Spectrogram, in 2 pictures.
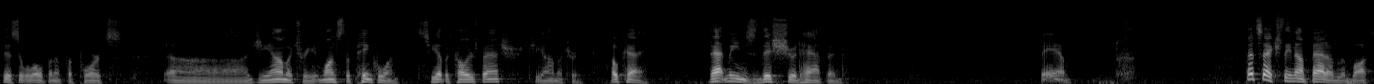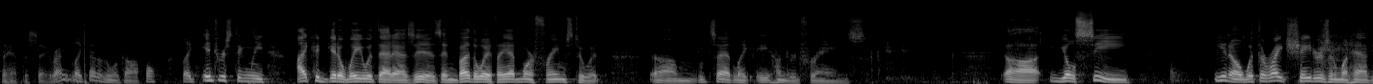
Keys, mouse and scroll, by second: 11.9 click, 21.1 KP_8, 21.5 KP_0, 22.6 KP_Enter, 24.1 s, 24.5-24.9 right drag, 25.5 space, 25.9 s, 26.3 Escape, 27.3 s.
